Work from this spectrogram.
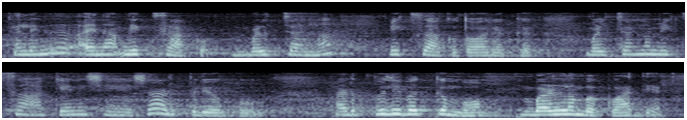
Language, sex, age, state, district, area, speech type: Malayalam, female, 45-60, Kerala, Kasaragod, urban, spontaneous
